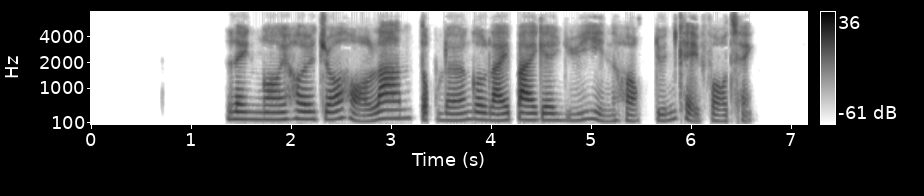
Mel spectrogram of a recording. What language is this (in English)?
Cantonese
